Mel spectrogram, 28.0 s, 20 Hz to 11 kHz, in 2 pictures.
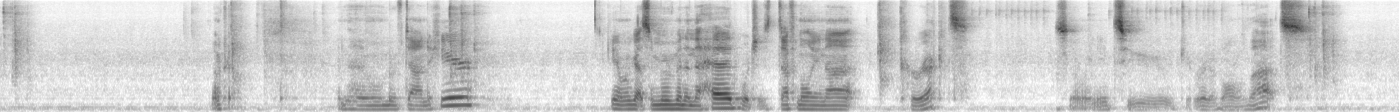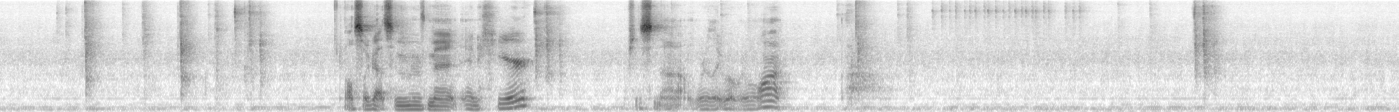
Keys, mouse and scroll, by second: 0.0 r, 3.2-4.7 right drag, 4.5 r, 8.9 middle click, 9.8-14.5 drag, 13.1 r, 16.4 r, 19.3 r, 22.9 middle click, 23.5-26.5 drag, 26.0 r, 26.5 middle click.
